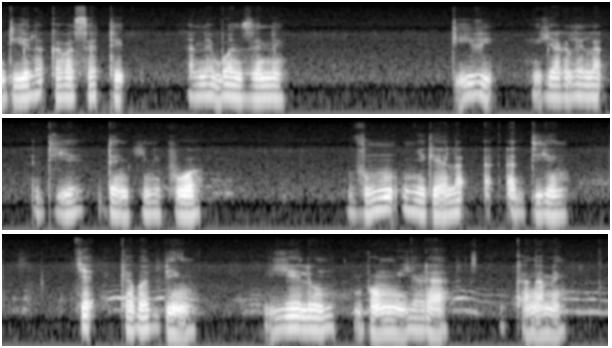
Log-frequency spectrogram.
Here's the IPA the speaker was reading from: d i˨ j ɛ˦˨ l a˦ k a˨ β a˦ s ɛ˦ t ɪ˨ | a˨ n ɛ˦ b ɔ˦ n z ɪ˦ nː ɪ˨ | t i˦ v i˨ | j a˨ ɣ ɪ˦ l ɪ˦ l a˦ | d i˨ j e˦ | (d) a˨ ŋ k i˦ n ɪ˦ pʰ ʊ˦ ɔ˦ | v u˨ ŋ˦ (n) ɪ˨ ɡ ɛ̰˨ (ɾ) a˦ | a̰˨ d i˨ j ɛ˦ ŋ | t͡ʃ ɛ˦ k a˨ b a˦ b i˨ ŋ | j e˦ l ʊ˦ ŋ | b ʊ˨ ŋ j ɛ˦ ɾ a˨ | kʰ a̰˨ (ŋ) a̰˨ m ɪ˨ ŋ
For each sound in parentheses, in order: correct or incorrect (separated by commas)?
correct, incorrect, incorrect, correct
